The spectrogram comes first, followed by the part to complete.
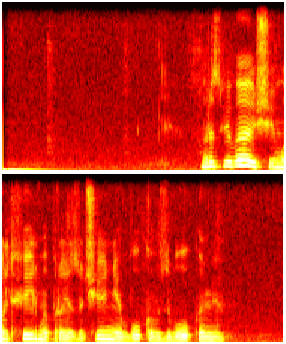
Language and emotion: Russian, sad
